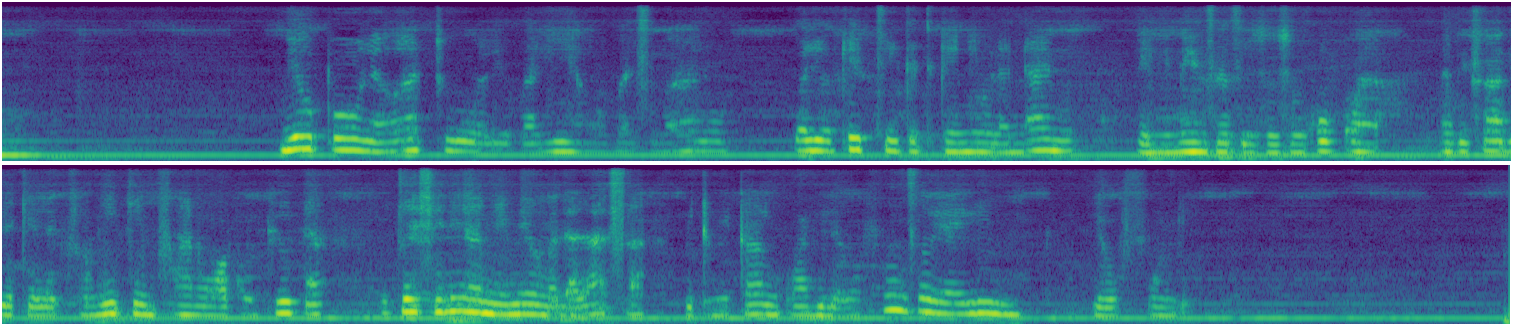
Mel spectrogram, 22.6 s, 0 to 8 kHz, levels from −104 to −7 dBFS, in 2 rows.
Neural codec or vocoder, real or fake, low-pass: codec, 32 kHz, 1.9 kbps, SNAC; fake; 7.2 kHz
